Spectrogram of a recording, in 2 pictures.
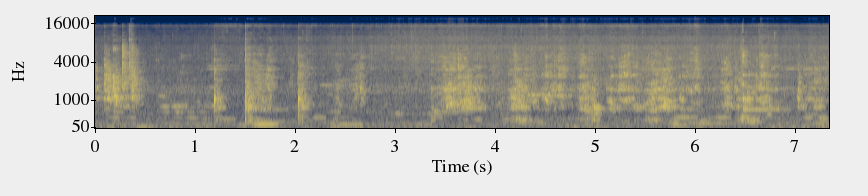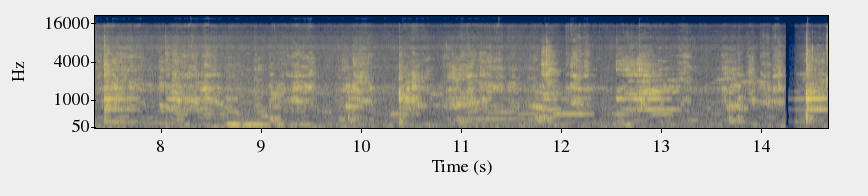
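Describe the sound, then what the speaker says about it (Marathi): Chopped ginger, green chili and garlic sizzling in hot oil, stirred in a pan with a spoon, a close crackling fry broken by repeated scraping stirs. "त्याच्यामध्ये आपण आलं, मिरची आणि लसूण जी बारीक करून घेतले ती टाकून घ्यायची. हे आलं टाकायचं तेलामध्ये."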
